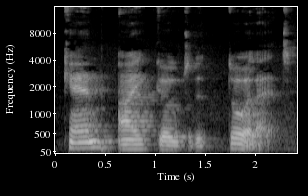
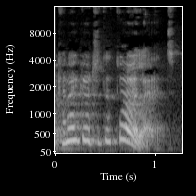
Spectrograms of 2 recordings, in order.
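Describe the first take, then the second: First: It is said in a flat, robotic monotone. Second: It is said fluently with natural intonation. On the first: The speaker calls it wrong. "speaking like a robot" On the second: The speaker calls it right. "So giving more fluency"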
